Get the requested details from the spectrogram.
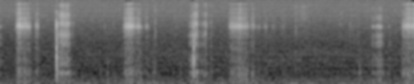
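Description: A ballpoint pen tip writes scratching strokes on a lined paper notebook page. Short bursts of bright, hissy scratching come and go between quiet pauses, with a couple of sharp little ticks as the pen meets the paper.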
